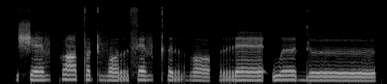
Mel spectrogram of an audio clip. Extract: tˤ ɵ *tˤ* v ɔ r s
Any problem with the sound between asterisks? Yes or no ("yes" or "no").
yes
